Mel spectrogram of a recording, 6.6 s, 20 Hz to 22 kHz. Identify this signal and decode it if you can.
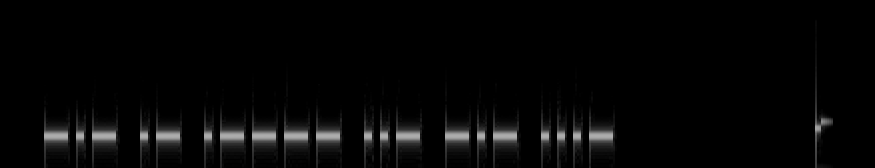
Morse code, heard as a keyed tone, about 20 wpm, 700 Hz. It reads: KA1UKV
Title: USA Call Signs 20wpm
